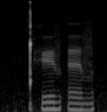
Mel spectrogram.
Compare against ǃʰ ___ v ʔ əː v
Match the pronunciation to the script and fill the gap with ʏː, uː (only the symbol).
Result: ʏː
